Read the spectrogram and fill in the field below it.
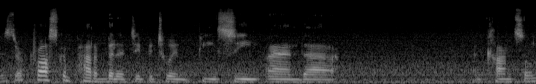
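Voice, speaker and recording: Amid noticeable background noise and audible room echo, a man with an Irish accent speaks at a fairly slow pace and medium pitch. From Ireland. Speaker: gaming live streamer. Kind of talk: live gameplay commentary. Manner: halting, many fillers.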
